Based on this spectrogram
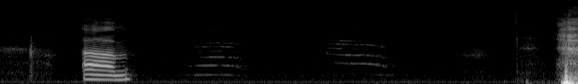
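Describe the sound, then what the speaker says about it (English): A pet cat gives one loud, clear meow, followed by a couple of much fainter, softer meows a few seconds apart in an otherwise quiet indoor room, with a sharp noise at the end. "That is my cat."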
